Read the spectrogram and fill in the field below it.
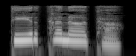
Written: ತಿರೋಧಾನತೆ

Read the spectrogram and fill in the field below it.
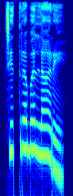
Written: ಚಿತ್ರಬಲ್ಲಾರೆ

